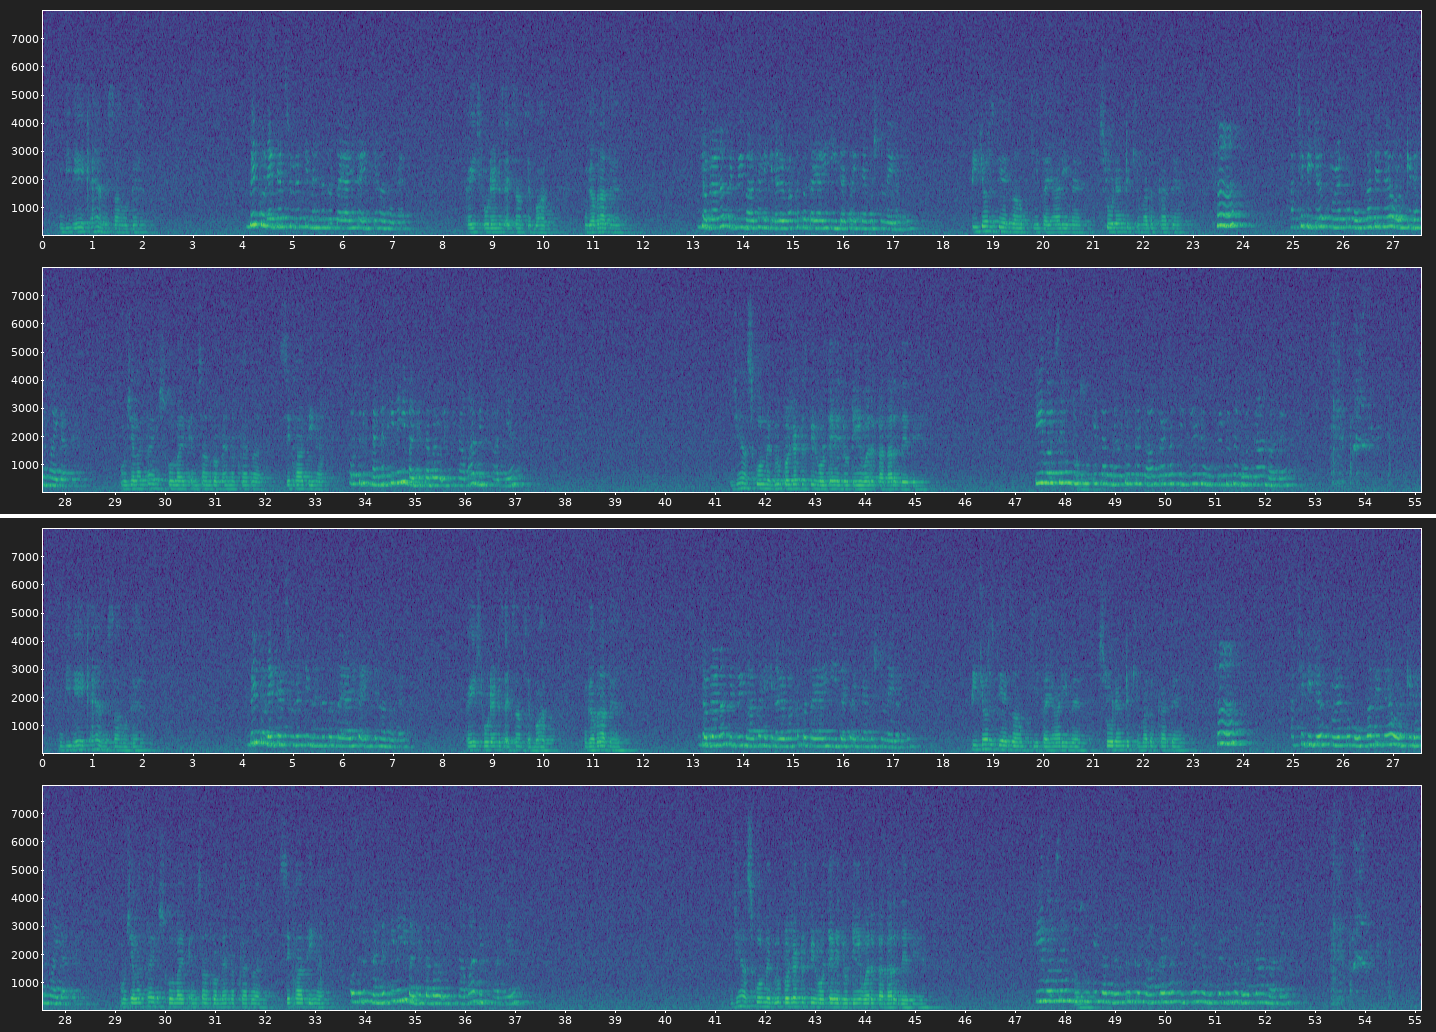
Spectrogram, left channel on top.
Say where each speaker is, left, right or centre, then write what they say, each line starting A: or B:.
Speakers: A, on the right; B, on the left.
A: بھی ایک اہم حصہ ہوتے ہیں
B: بالکل ایگزام اسٹوڈنٹ کی محنت اور تیاری کا امتحان ہوتا ہے
A: کئی اسٹوڈنٹس ایگزام سے بہت گھبراتے ہیں
B: گھبرانا فطری بات ہے لیکن اگر وقت پر تیاری کی جائے تو ایگزام مشکل نہیں لگتے
A: ٹیچرز بھی ایگزام کی تیاری میں سٹوڈنٹ کی مدد کرتے ہیں
B: ہاں اچھے ٹیچر اسٹوڈینٹ کو حوصلہ دیتے ہیں اور ان کی رہنمائی کرتے ہیں
A: مجھے لگتا ہے کہ اسکول لائف انسان کو محنت کرنا سکھاتی ہے
B: اور صرف محنت ہی نہیں بلکہ صبر اور استحکامات بھی سکھاتی ہیں
A: جی ہاں اسکول میں گروپ پروجیکٹس بھی ہوتے ہیں جو ٹیم ورک کا درز دیتے ہیں
B: ٹی وکس سے ہم دوسروں
A: ہلو
B: کے ساتھ مل جل کر کام کرنا سیکھتے ہیں جو مستقبل میں بہت کام آتا تے
A: ج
